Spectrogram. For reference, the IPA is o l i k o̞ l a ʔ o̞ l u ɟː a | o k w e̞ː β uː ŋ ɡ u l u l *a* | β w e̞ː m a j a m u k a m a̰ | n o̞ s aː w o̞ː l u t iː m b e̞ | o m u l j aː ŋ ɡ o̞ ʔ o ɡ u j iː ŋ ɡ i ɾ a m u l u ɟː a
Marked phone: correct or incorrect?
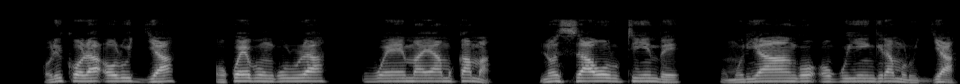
correct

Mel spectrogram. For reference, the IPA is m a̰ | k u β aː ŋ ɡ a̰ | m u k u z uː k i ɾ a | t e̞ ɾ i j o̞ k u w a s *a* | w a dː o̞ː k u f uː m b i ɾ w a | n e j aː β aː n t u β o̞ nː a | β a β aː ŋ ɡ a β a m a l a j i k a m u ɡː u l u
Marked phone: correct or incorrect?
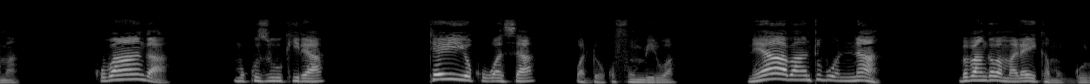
correct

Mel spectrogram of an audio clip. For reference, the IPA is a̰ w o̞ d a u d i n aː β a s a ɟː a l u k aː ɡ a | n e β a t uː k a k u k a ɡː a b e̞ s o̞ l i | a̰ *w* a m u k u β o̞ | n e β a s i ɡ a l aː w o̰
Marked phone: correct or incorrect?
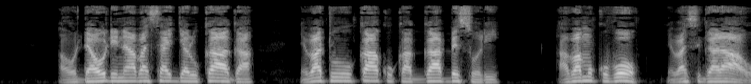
incorrect: β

